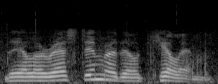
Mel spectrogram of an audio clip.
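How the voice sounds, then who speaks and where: A grim old granny's slow warning. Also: female voice, lowish voice, sing-song, highs cut off, a little hiss or hum. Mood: ominous. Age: older. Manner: slow foreboding drawl. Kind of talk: 1950s radio drama acting.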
